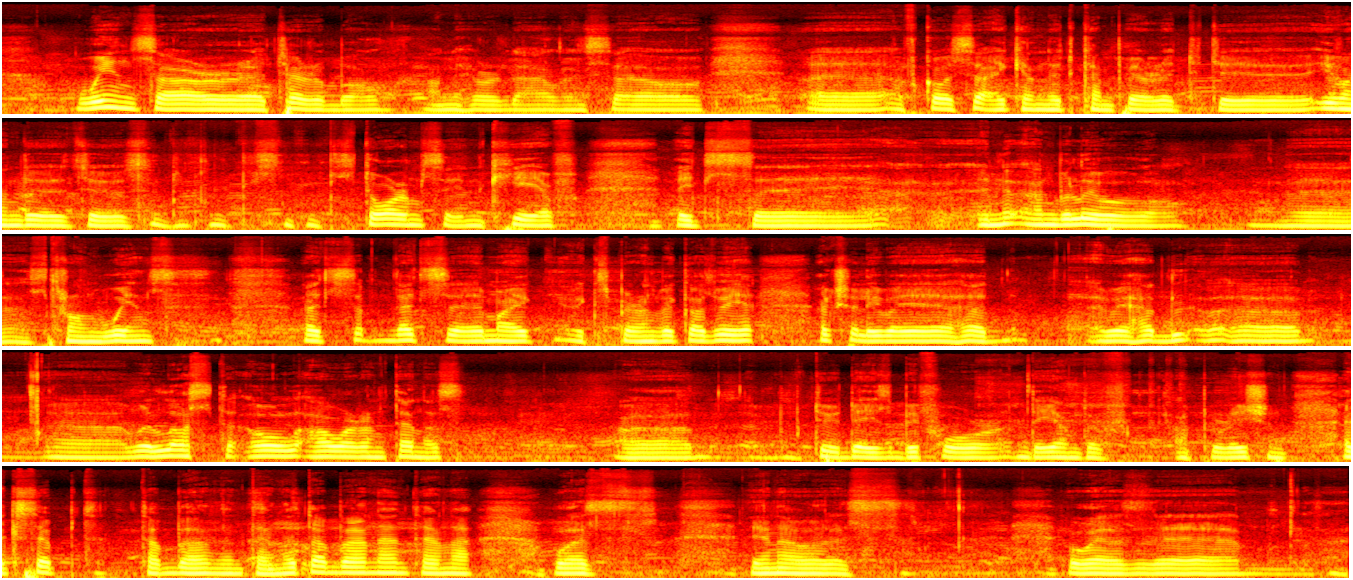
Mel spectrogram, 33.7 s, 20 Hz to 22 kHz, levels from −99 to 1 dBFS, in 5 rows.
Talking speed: 125 wpm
